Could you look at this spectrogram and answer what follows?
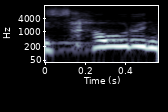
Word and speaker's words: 사울: 사울의 이름이 거기 나옵니다 이 사울은 히브리 식 발음이 고 바울은 헬라 씩 발음 이에요 그래서 유대교의 상태 있었을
